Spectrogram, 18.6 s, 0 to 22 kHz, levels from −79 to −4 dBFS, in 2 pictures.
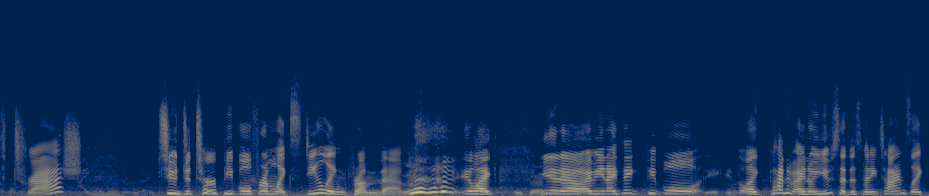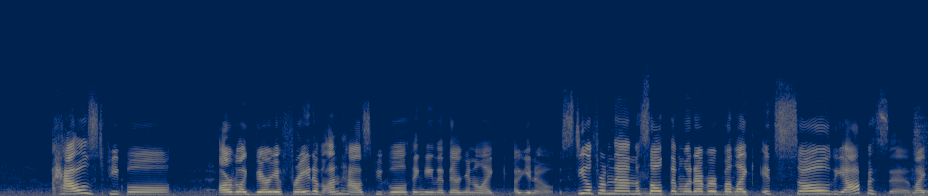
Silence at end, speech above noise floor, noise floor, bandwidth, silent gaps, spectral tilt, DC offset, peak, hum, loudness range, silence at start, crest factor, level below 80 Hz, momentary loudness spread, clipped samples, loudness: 0 s; 21 dB; -52 dBFS; 13.5 kHz; none; -3 dB/octave; under 0.1%; -12 dBFS; none; 6 LU; 0 s; 20 dB; -66 dBFS; 13 LU; under 0.1%; -31 LUFS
